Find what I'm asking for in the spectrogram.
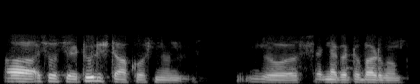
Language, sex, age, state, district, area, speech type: Kashmiri, male, 30-45, Jammu and Kashmir, Budgam, rural, conversation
